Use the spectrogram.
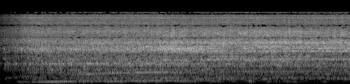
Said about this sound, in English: And this Noisy is a hydroelectric turbine. So this is a machine that makes electricity from the passage of water. So let me just play the beginning for you again.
